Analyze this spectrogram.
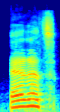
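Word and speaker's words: ארץ: In other words, Eretz effectively changes its pronunciation whenever the Hebrew definitive article is added, turning it into Haaretz.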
